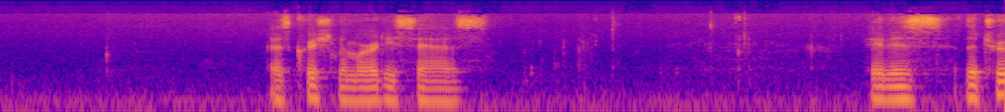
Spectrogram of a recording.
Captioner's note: pause; pause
